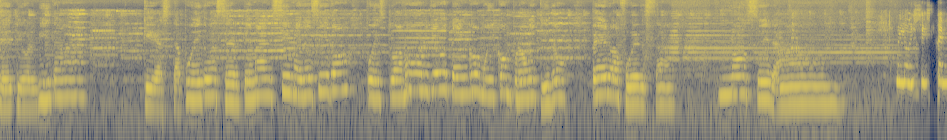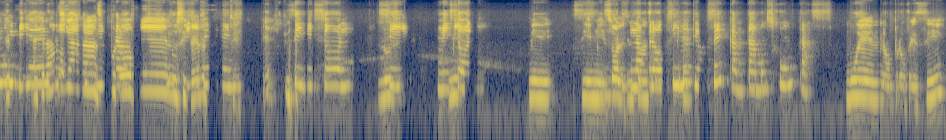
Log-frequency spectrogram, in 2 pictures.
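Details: Broca's aphasia after a stroke in an older woman, describing her return home after discharge from the clinic.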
